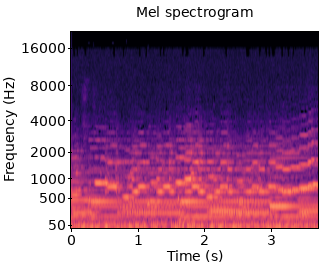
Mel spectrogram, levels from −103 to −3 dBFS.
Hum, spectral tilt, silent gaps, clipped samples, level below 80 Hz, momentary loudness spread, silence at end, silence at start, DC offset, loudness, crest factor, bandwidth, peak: none; -8 dB/octave; none; under 0.1%; -40 dBFS; 4 LU; 0 s; 0 s; under 0.1%; -33 LUFS; 14 dB; 13.5 kHz; -18 dBFS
